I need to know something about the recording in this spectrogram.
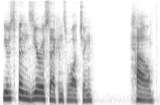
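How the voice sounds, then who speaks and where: A man's voice: fairly high pitch, fairly even intonation, takes it slowly, a little mellow. Young man muttering as he types. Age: 20s. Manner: mutters lines aloud while typing, then casual banter with swearing. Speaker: streamer writing a tabletop campaign. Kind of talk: casual livestream chat.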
